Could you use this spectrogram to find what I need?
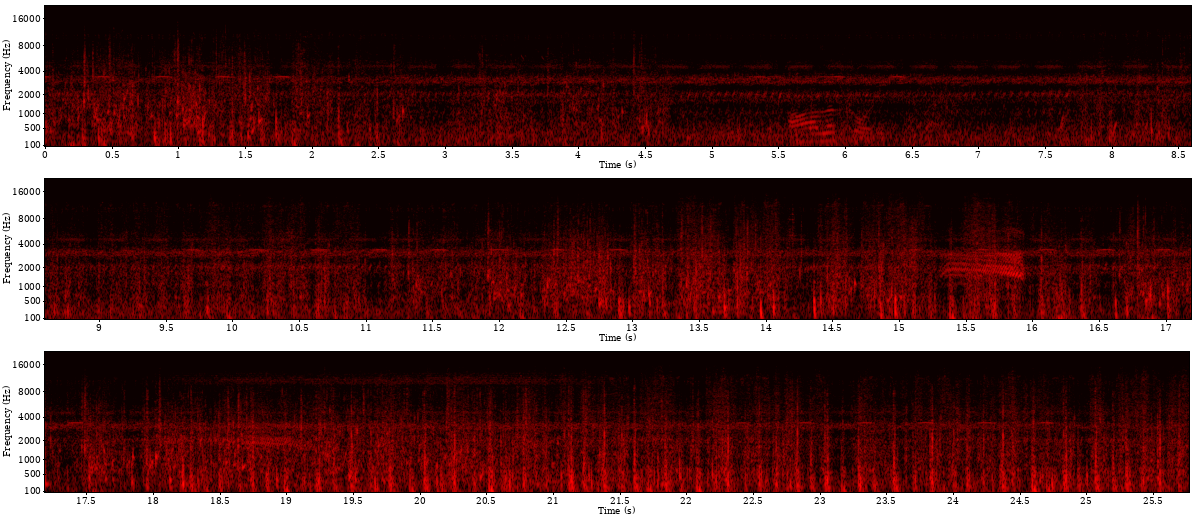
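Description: Footsteps crunch on the ground as a small group walks.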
